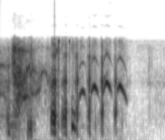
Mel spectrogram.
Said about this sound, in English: That sounds funny. Sounds like a bicycle horn. Sounds like a duck, too.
